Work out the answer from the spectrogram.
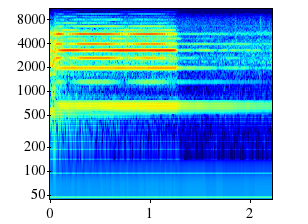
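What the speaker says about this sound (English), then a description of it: "But now we have a pinched harmonic above the 5th fret of string G." Distorted electric guitar in drop D playing a part: a sustained pinched harmonic rings loud and bright with a steady high squeal, then cuts off abruptly, leaving a fainter tone behind.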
